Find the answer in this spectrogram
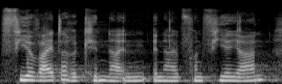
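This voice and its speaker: A woman's monotone, flat delivery at a moderate pace, over noticeable background noise. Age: 30s. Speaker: web developer, church member. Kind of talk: interview about faith journey during church service.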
